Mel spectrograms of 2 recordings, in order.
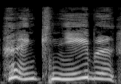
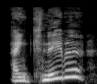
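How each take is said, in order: First: Slow, high, drawn-out wail. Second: Brisk, higher questioning echo. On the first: A narrator's reading. Charlie dreads being gagged, wailing slowly. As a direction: wail it out in dismay. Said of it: "jammerte Charlie". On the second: Acted. Zwolle prepares to explain the gag, echoing the question.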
